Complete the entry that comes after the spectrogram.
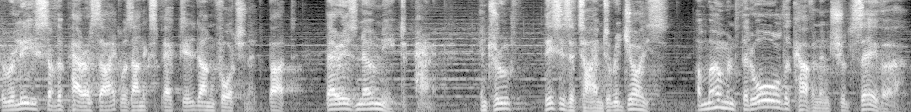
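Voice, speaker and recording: An actor playing a grandiose alien religious leader in a video game, giving grand, measured oratory. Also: male voice, lowish voice, sing-song, faint music behind. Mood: grave, reassuring. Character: smooth-talking, grandiose alien prophet leader. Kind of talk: video game cutscene acting.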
